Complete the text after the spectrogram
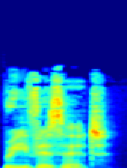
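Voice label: "revisit", British English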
